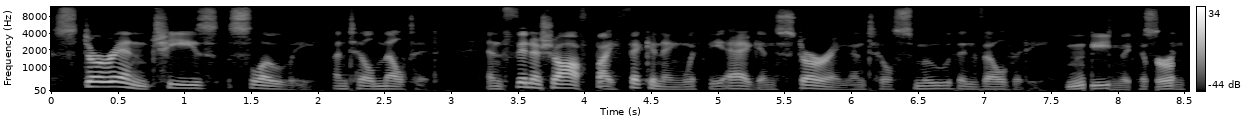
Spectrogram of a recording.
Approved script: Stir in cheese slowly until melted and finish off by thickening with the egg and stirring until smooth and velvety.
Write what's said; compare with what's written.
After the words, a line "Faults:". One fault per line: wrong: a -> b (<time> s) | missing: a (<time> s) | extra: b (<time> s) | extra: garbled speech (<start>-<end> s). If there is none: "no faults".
Stir in cheese slowly until melted and finish off by thickening with the egg and stirring until smooth and velvety. [garbled]
Faults:
extra: garbled speech (7.6-8.5 s)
